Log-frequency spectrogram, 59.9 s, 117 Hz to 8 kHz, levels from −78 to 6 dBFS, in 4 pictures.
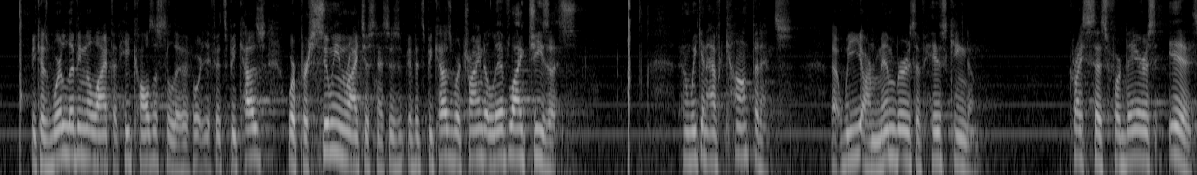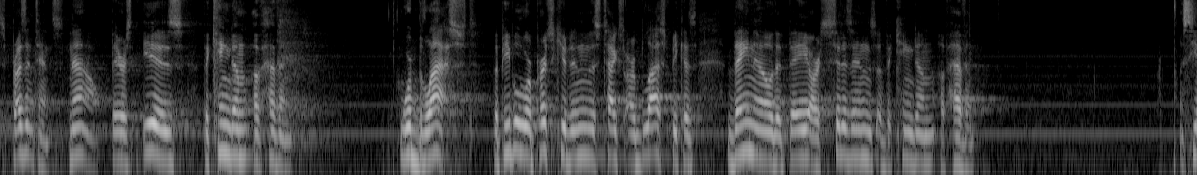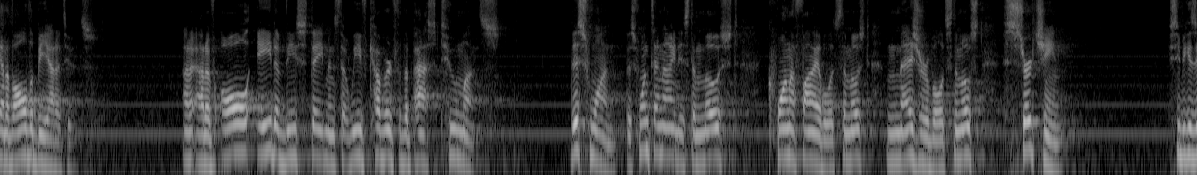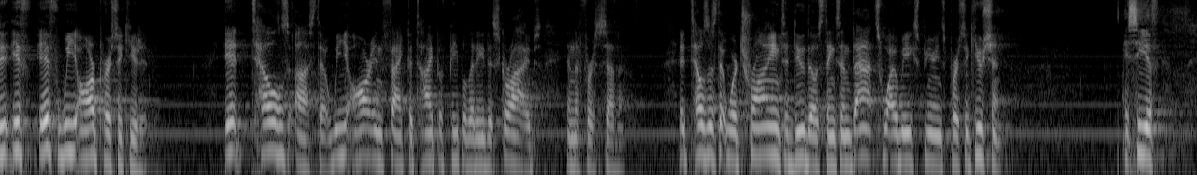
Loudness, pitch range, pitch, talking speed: -30 LUFS, 155-190 Hz, 170 Hz, 160 wpm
